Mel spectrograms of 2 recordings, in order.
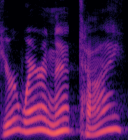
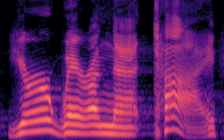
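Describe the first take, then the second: First: Disapproving wife, higher. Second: Approving mom, slow. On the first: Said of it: "your wife says". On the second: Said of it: "your mom says". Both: Shown as a demonstration.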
